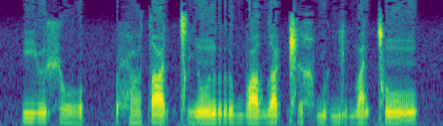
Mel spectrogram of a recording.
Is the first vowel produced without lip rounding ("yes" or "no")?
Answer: no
